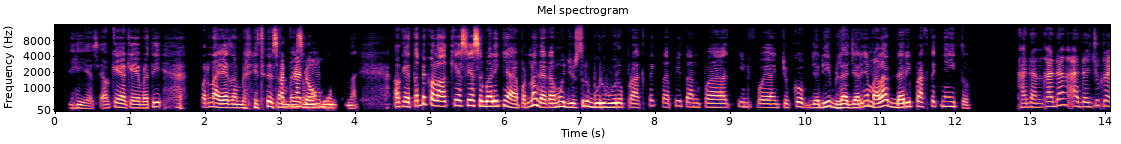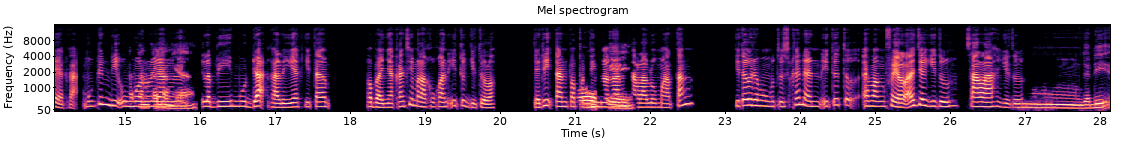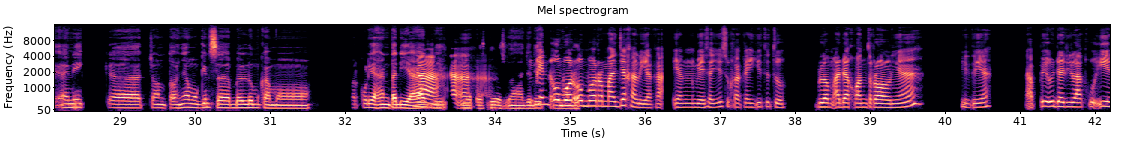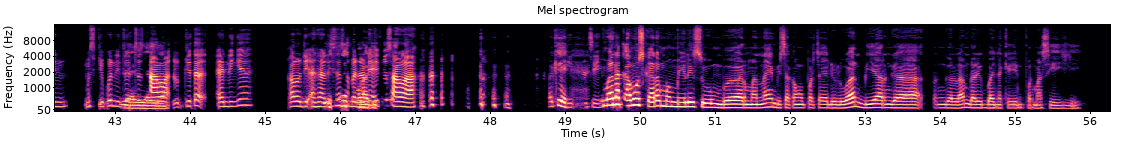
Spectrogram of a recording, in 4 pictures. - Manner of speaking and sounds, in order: laughing while speaking: "Iya"; laughing while speaking: "itu"; in English: "case-nya"; in English: "fail"; other background noise; unintelligible speech; in English: "ending-nya"; chuckle; laugh
- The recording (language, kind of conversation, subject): Indonesian, podcast, Kapan kamu memutuskan untuk berhenti mencari informasi dan mulai praktik?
